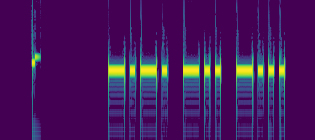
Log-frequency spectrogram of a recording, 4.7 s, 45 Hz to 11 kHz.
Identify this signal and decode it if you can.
Morse code, heard as a keyed tone, about 15 wpm, 700 Hz. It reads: CDB
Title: USA Call Sign Postfixes - 3 Letters 15wpm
